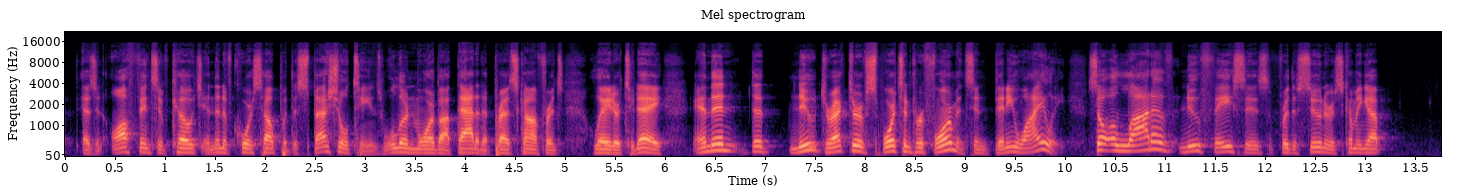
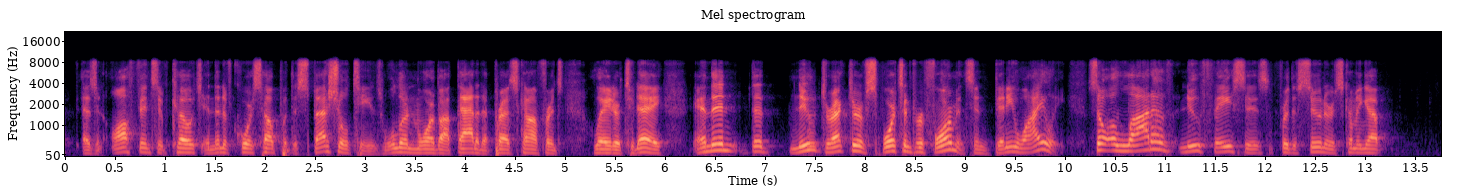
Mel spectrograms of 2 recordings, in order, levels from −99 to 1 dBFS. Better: first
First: garbled, watery; slightly; nothing above 15 kHz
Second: garbled, watery; badly; nothing above 8 kHz

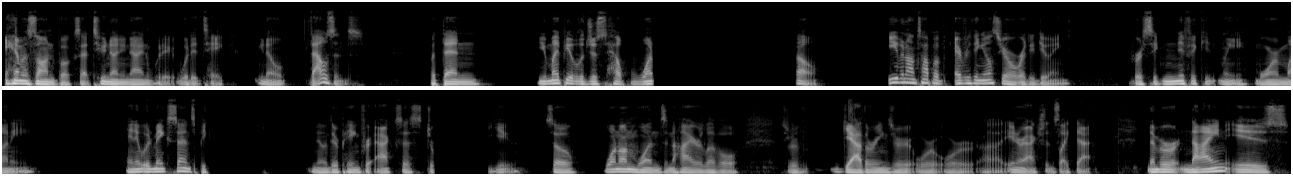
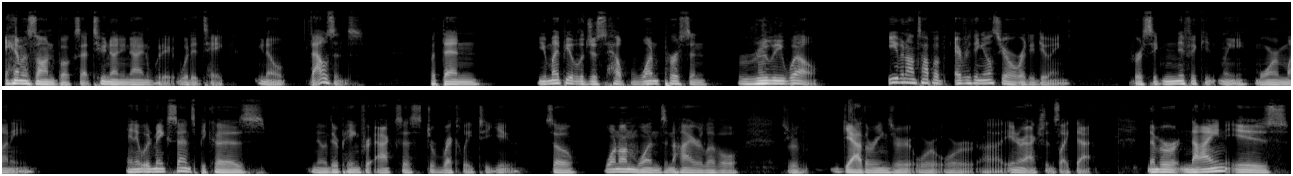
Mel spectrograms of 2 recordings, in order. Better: second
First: audio cutting out; at 6.5 s for 1.5 s, at 15 s for 0.5 s and at 17 s for 0.5 s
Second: none

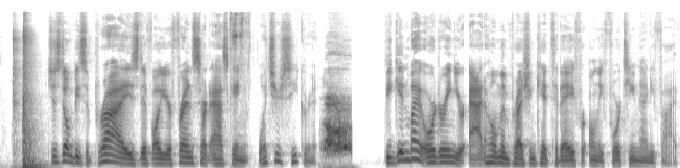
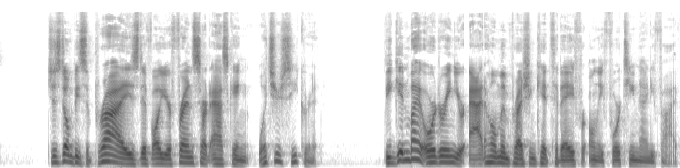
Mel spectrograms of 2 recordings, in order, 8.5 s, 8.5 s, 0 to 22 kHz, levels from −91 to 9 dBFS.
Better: second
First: door banging; noticeable; at the start; peak 2 dB below the speech // jangling keys; noticeable; at 3 s; peak 6 dB below the speech // dog barking; loud; at 4 s; peak 5 dB above the speech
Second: none

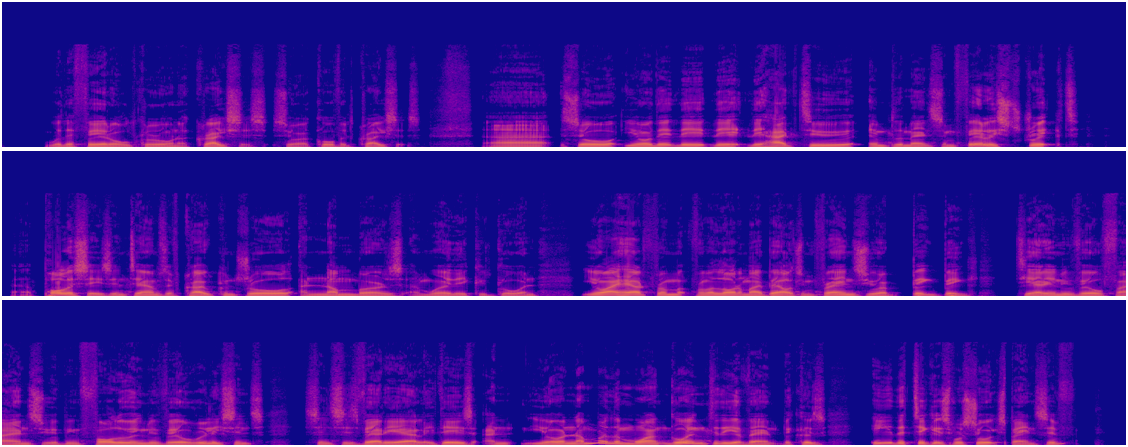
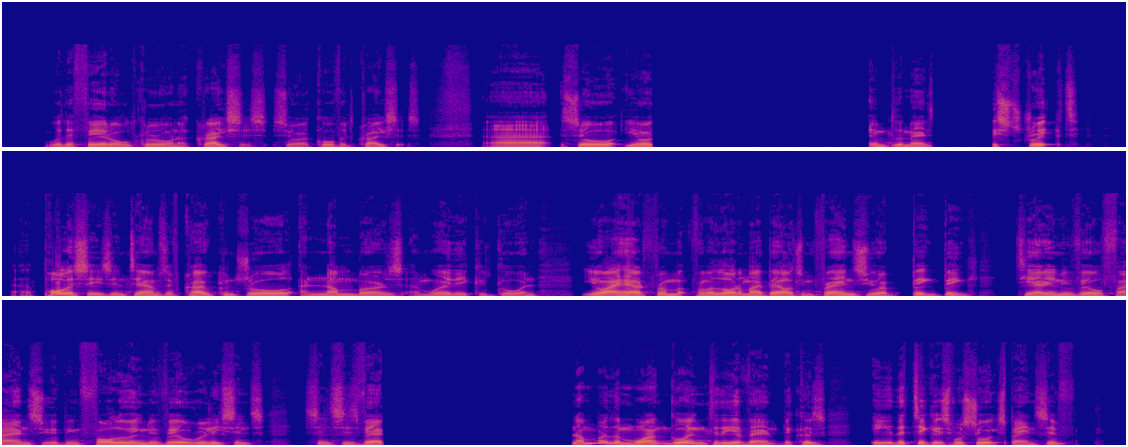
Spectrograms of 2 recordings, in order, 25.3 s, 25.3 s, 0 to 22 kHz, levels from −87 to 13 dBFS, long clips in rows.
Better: first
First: none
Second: audio cutting out; at 5 s for 1.5 s, at 7 s and at 20 s for 1.5 s

